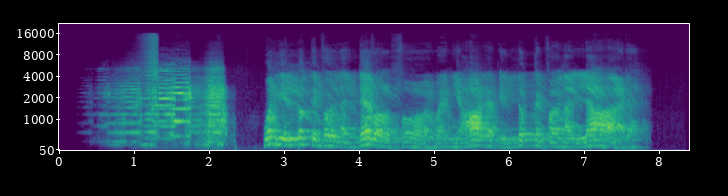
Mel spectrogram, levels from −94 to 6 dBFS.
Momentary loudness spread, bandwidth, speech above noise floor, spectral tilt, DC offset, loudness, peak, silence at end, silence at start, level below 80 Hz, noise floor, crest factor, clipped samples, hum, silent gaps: 12 LU; 16 kHz; 45 dB; -4.5 dB/octave; under 0.1%; -21 LUFS; -4 dBFS; 0.55 s; 0.55 s; -64 dBFS; -65 dBFS; 18 dB; under 0.1%; none; none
